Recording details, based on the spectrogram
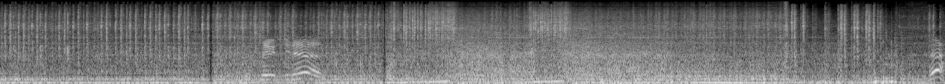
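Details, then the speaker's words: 1955 Chevy truck V8 that sat 23 years, after revival and running on fresh fuel: loud, deep, steady idle with an even lumpy beat, holding itself without hunting or stalling; running well. "Oh, it sounds so good."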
